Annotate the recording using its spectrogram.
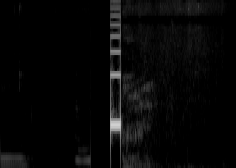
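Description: An electronic beep sounds briefly.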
